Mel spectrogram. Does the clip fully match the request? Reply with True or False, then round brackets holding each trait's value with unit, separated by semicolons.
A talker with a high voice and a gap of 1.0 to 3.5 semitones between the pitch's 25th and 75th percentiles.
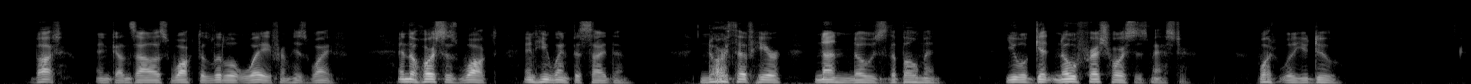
False (100 Hz; 2.9 semitones)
